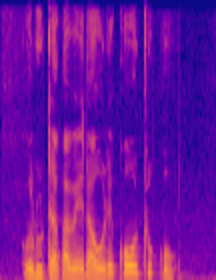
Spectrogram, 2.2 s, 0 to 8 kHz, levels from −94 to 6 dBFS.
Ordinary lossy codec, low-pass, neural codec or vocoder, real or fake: none; none; none; real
